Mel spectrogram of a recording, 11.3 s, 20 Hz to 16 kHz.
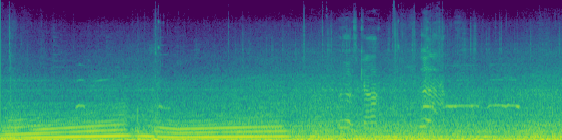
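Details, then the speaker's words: Ford Fiesta Mk5 Zetec-S pulling in second gear from about 20 mph; a clear whine climbs in pitch with road speed and resets on the lift. Owner suspects the gearbox, possibly the clutch. "Something's really not happy on this car. Can you hear that? I think it's my gearbox. Whining like crazy."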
